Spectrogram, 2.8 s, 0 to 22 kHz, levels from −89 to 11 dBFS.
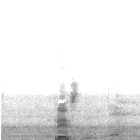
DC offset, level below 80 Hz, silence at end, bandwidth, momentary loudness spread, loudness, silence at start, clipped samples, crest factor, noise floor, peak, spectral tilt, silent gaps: under 0.1%; -76 dBFS; 0.1 s; 8.6 kHz; 25 LU; -23 LUFS; 0.9 s; under 0.1%; 20 dB; -46 dBFS; -8 dBFS; -5 dB/octave; none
